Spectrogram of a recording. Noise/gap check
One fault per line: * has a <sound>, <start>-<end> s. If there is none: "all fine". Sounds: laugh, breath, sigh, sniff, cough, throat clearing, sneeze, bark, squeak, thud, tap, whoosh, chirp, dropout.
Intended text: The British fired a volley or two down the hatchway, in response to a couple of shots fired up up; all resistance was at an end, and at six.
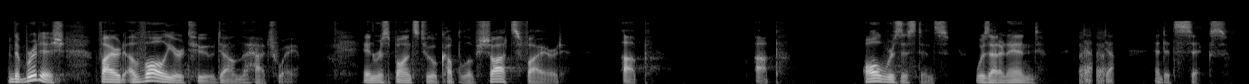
* has a laugh, 10.8-11.1 s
